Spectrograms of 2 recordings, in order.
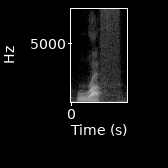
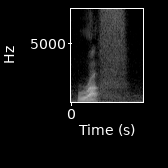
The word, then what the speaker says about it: rough: And the last word, rough. Notice the GH combination in that word, rough.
